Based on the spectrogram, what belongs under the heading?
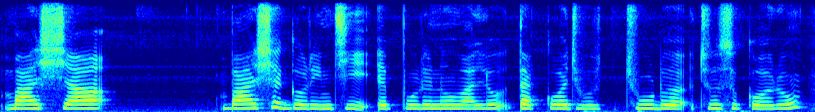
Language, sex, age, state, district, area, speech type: Telugu, female, 18-30, Telangana, Medak, urban, spontaneous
